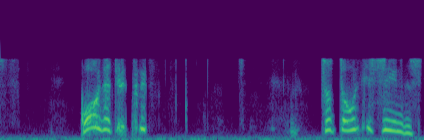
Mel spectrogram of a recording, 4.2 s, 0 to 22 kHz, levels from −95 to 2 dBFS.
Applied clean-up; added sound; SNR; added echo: neural diffusion model UNIVERSE++.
